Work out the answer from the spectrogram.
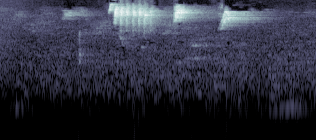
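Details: Red-eared firetail giving three thin, very high-pitched notes: a short faint lead-in, then a longer wavering note and two slurred descending whistles, each about a third of a second, in an otherwise quiet setting.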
